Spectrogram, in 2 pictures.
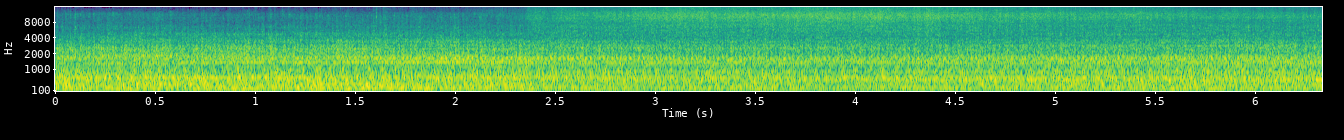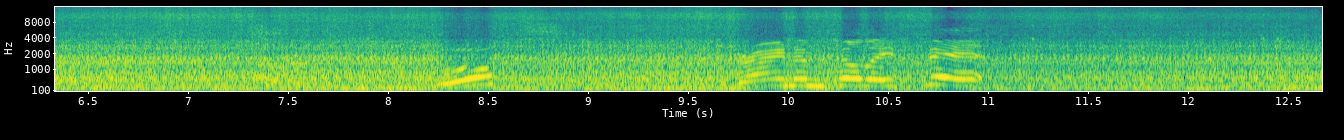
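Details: Tractor-mounted branch sweeper after repair and jam nut adjustment, sweeping road: steady even machine drone with no grinding, crunching or clatter; chain drive sounds healthy.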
